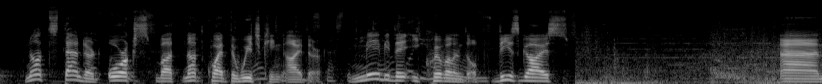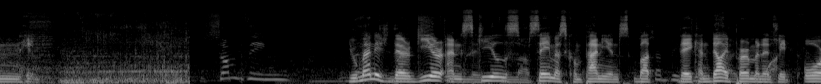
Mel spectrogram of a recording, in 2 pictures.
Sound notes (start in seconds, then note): 10.5 Lurtz growling wile enjoying the sweet taste of blood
